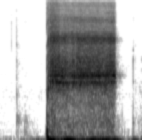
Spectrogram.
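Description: A hissing noise about a second long, starting abruptly and cutting off, made as an example of ordinary noise rather than a musical note. Its energy spreads over a wide range of high frequencies, with no clear pitch.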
